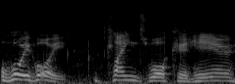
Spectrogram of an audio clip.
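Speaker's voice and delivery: a failed attempt at an Australian accent. Attempting to speak as his clone, failing at an attempted Australian accent. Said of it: "I can't do the accent".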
